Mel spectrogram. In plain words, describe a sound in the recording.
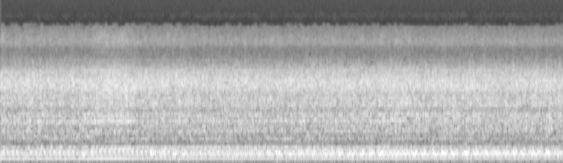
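A race car engine roars steadily at high speed, heard from up close.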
